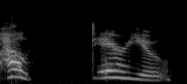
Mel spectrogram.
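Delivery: loud, high scream of rage. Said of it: "she just screams at you".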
